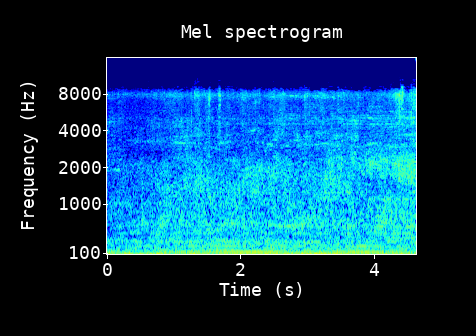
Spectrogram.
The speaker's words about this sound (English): And that's a helicopter flying over while they cross paths.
